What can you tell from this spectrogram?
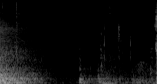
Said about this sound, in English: And then make sure you close the door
